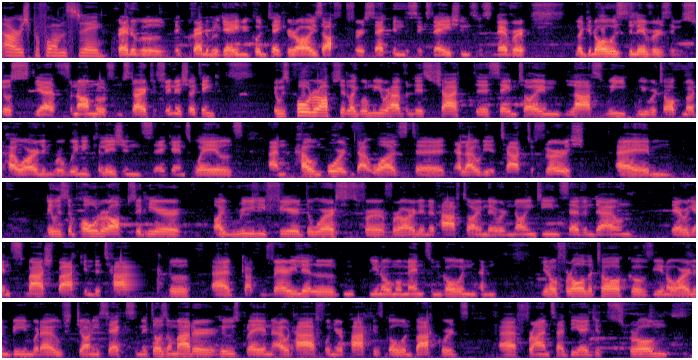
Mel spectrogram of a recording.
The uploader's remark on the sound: The Left Wing LIVE. Live from the Stade de France.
